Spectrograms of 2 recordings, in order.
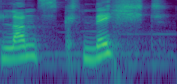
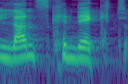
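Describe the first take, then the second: First: The final ch is a throaty German sound. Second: The final ch is not a throaty sound. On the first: The speaker calls it right. "Not Landsknecht, because Knechte, you know, that's that's a German word" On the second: The speaker calls it wrong. "They always say Landsknecht or something bullshitty like that because they can't they can't say the C H"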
